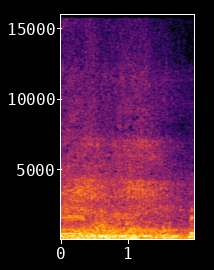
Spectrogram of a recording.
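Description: Engine noise from a vehicle, louder than the talk around it, swelling toward the middle and easing off near the end, over a steady low hum.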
